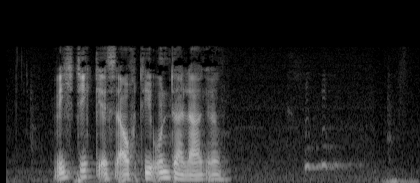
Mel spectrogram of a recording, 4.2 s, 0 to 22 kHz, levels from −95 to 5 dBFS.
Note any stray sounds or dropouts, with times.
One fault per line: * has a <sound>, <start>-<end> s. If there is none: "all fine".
* has a laugh, 2.9-3.7 s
